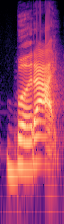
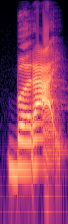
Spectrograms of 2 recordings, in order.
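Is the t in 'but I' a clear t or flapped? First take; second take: flapped; flapped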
